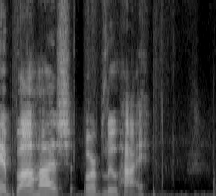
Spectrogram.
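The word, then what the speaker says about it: Blåhaj: Because I know that it's Bluhai, but honestly, you say Blowhai? That works too. I think that Blahaj just sounds cute, though.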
